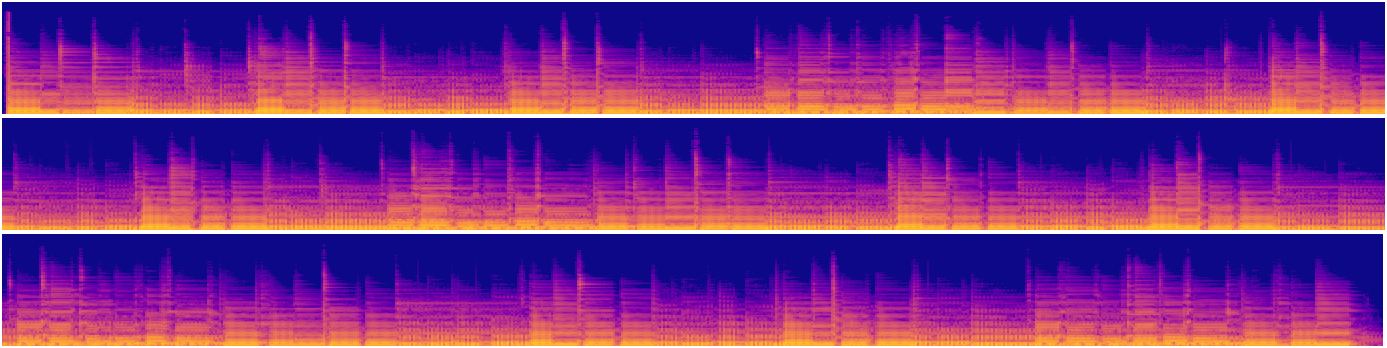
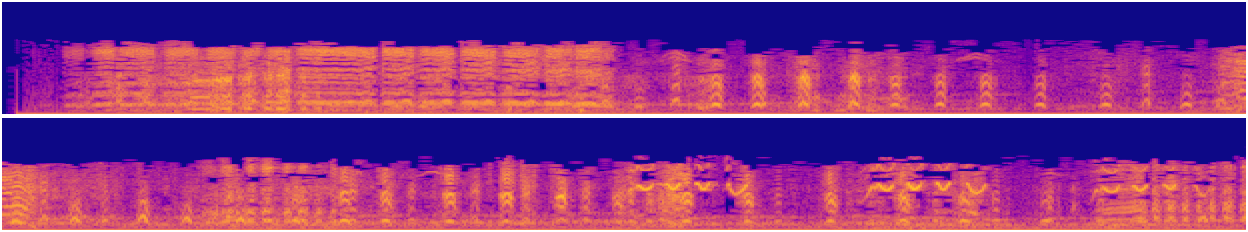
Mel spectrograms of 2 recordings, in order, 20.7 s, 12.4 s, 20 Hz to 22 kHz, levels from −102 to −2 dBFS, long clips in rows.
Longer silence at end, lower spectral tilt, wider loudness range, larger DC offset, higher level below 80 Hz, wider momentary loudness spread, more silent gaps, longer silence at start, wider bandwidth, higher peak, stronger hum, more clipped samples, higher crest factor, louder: first, 0.15 s vs 0 s; first, -11 dB/octave vs -8.5 dB/octave; second, 2 LU vs 6 LU; second, under 0.1% vs 2%; first, -24 dBFS vs -50 dBFS; second, 4 LU vs 15 LU; neither; about the same, 0 s vs 0 s; second, 4.7 kHz vs 5.8 kHz; about the same, -6 dBFS vs -6 dBFS; neither; neither; second, 12 dB vs 20 dB; about the same, -21 LUFS vs -22 LUFS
